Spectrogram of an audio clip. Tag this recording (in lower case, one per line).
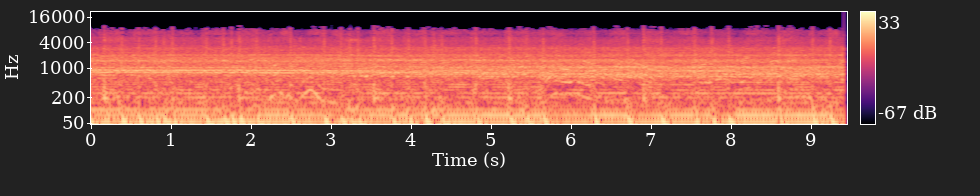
music
speech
